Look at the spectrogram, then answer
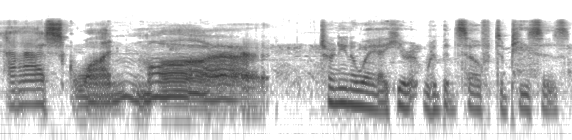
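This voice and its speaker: A man's voice: medium pitch, big pitch swings, takes it slowly, creaky, fairly bright tone, a little hiss or hum, exaggerated voice. A man acting as a sardonic warlock on the run, narrating an audio drama in a theatrical, literate, wry manner. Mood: grim, menacing.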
